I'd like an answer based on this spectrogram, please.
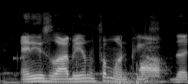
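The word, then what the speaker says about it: Enies Lobby: Did I pronounce that correctly? For my one. Ain's Lobby. Ain's Lobby. What? Enni's Lobby. Don't listen to me. No, isn't it Ain's Lobby? No. Ennies, bro. No. Ennies. It's Enni's Lobby.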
